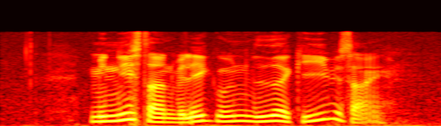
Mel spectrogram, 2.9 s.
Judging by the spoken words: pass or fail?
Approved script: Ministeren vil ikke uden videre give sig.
pass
